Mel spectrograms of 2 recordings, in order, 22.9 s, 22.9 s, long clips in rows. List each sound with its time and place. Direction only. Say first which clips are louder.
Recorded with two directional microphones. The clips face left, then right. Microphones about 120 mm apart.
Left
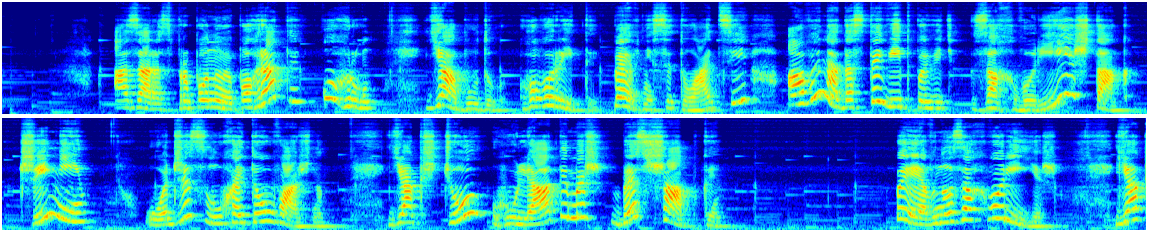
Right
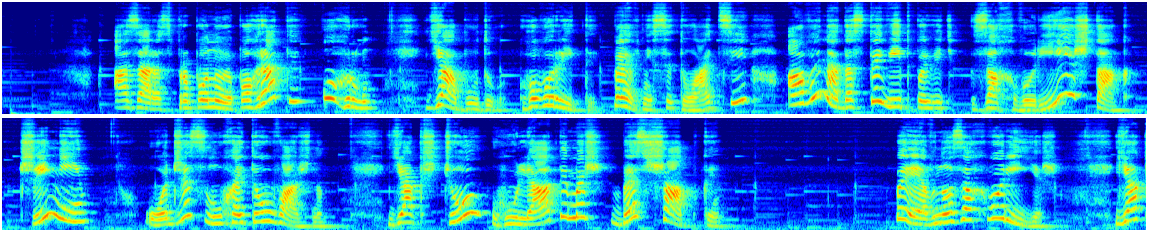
0.8 s a woman's voice: even; 30° right (ahead or behind)
20.5 s speech: right 4 dB; 25° right (ahead or behind)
